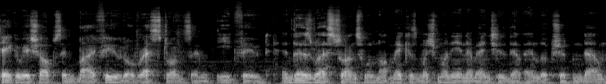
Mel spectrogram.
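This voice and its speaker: A man is speaking. His voice is somewhat breathy. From northeast England (arrived from Afghanistan at 13). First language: not English (English is his fifth language). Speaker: YouTuber, business owner. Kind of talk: casual commentary monologue. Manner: hesitant with fillers.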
